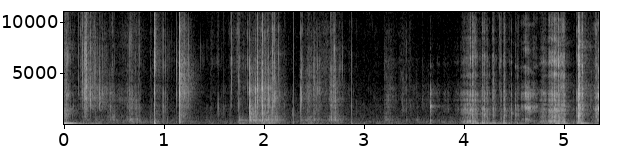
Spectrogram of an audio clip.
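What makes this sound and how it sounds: A smaller oval light-green bar of soap is scraped with a utility knife blade. Short, dry, bright scraping and crackling strokes come in uneven bursts, with sharp clicks at the blade's catches and quiet gaps between.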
